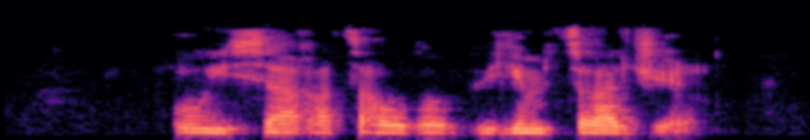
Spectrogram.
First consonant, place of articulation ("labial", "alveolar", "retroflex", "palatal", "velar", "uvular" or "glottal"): alveolar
